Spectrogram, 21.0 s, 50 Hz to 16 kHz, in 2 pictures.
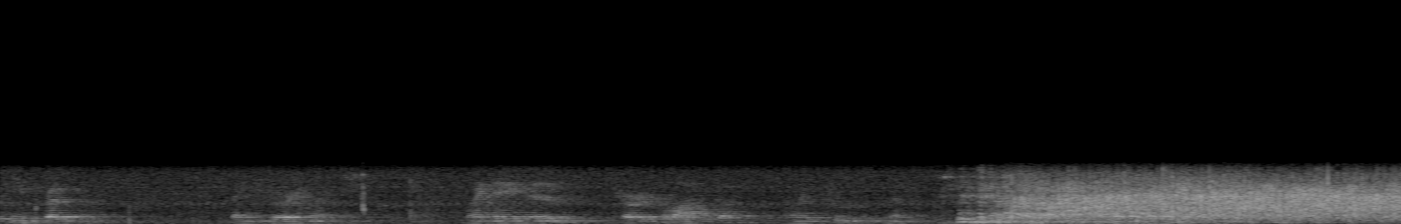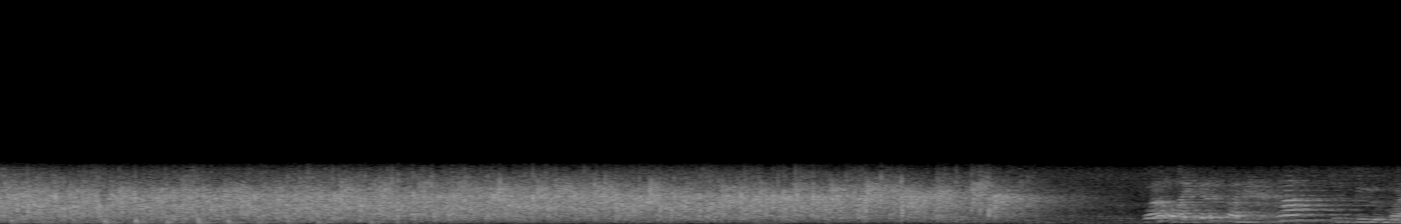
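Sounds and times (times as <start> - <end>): audience applauding: 7.6 - 18.5.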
